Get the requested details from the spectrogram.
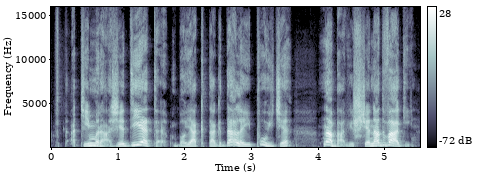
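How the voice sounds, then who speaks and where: A woman's voice: mid-range voice, lively intonation, measured pace, bright, forceful tone, exaggerated voice. A woman voicing an old, wise male baboon doctor who hums thoughtfully as he talks.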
